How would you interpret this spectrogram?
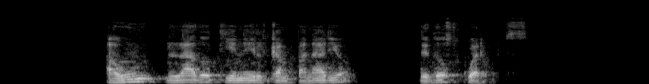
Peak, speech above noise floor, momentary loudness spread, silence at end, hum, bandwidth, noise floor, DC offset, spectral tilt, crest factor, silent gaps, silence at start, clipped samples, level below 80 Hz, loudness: -8 dBFS; over 67 dB; 14 LU; 1.25 s; none; 9 kHz; under -90 dBFS; under 0.1%; -7.5 dB/octave; 18 dB; 4.01-4.17 s; 1.05 s; under 0.1%; -48 dBFS; -23 LUFS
